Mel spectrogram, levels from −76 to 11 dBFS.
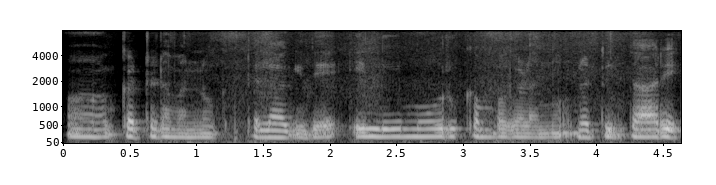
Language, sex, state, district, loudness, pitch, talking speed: Kannada, female, Karnataka, Dakshina Kannada, -17 LUFS, 185 Hz, 90 wpm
